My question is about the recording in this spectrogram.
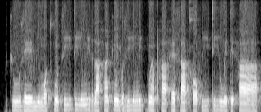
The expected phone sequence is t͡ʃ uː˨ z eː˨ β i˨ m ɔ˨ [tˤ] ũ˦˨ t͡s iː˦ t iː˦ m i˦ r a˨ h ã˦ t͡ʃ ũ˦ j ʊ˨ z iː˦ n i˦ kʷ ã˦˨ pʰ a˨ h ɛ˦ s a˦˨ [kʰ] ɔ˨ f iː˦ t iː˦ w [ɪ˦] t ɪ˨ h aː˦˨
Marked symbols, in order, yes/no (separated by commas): no, yes, yes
